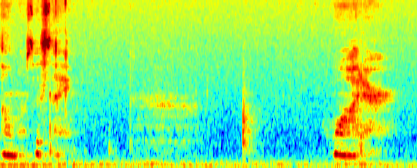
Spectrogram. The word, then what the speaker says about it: water: it's almost the same water yep but remember the a is pronounced as ah yes so that great excellent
